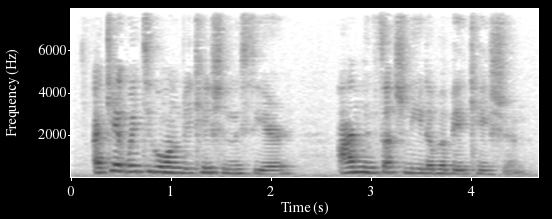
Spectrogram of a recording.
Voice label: noisy reference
